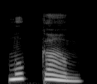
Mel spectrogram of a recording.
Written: ಮಕಾಂ

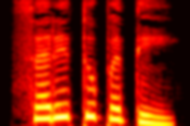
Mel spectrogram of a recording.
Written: ಸರಿತ್ಪತಿ

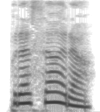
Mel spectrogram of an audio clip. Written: ಪ್ರಸಾರ

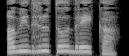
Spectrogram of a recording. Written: ಅವಿಧೃತೋದ್ರೇಕ

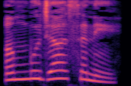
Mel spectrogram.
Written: ಅಂಬುಜಾಸನ

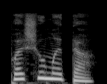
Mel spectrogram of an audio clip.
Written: ಪೂಸಿಮಾತು

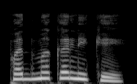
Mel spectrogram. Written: ಪದ್ಮಕರ್ಣಿಕೆ

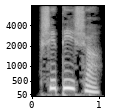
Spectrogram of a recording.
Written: ಕೈಸೋದಿಸು

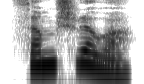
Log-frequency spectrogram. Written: ಸಂಶ್ರವ

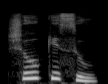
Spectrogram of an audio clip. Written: ಸೇಕಿಸು

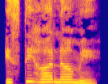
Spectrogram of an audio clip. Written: ಇಸ್ತಿಹಾರ್ನಾಮೆ

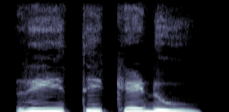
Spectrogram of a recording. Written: ರತಿಗೆಡು

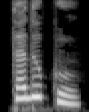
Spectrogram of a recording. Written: ತದುಕು

